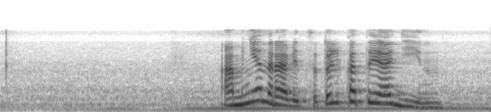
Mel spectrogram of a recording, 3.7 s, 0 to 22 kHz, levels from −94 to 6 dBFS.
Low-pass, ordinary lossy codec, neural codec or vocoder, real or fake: 7.2 kHz; none; none; real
